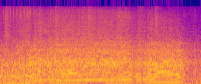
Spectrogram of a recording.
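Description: Drift trike's hard plastic rear wheels sliding and scraping across a smooth store floor, with a steady low hum held over it for about a second and a half. The noise dies away near the end.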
